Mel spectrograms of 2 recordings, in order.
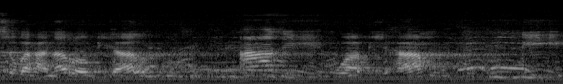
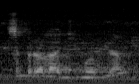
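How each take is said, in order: First: Every syllable is said fully and clearly. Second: It is rushed and slurred, syllables dropped. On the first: The prayer is said as it was taught. The speaker calls it right. "kita diajarin sama guru kita" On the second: The prayer is said carelessly in a hurry. The speaker calls it wrong. "kan cepet lagi"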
